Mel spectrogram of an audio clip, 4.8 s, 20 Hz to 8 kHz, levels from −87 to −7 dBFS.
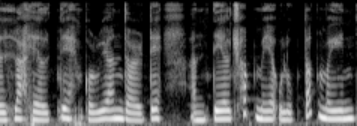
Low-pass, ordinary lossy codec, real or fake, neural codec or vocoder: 7.2 kHz; none; real; none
